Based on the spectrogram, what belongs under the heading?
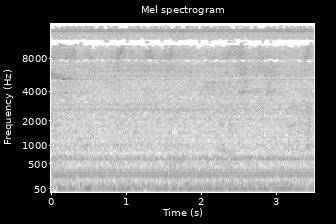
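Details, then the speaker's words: Wall-mounted Mr Cool DIY 12,000 BTU 110 V mini-split outdoor unit, heard up close from a ladder: soft, steady low hum with faint fan hiss, no rattles or surging, inaudible inside the house; normal quiet running. "I've read some complaints about wall mounting that the sound travels through into the house. I can't hear a thing from the inside of the house, and I can, you know, you can barely hear it out here."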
